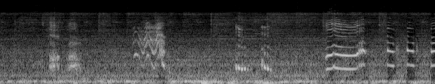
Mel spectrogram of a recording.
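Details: An Amazon parrot riding in a car on a Sunday gives a string of harsh squawks, then clear whistled notes in a rising, vibrato-like sing-song line, over a steady low rumble of road noise.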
